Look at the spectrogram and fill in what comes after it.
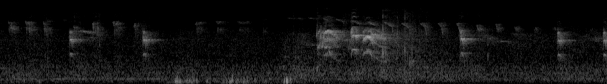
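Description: Small birds calling in short high chirps about once a second, with a louder, busier burst of sound about three seconds in.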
